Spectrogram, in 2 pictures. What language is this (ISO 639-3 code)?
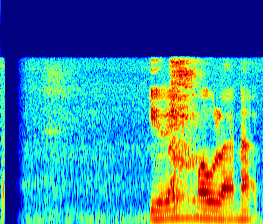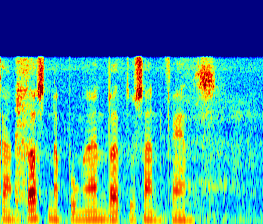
sun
